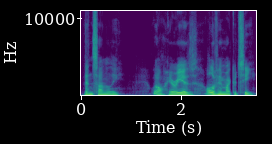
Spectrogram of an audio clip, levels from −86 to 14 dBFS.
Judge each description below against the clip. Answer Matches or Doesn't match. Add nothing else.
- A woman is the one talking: Doesn't match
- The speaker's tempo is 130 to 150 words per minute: Doesn't match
